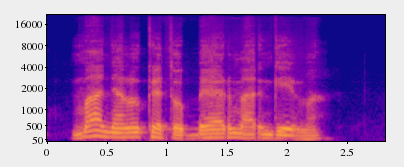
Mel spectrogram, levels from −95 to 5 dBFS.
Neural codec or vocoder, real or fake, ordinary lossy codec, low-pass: codec, 44.1 kHz, 2.6 kbps, DAC; fake; none; none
